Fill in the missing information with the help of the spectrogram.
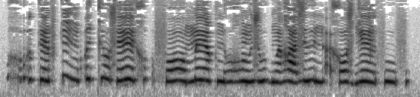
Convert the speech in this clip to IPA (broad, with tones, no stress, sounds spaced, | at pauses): h o̰˥˨ l k ɛ̃˧˩˧ f k ĩ˥˨ ŋ ɔ̰˩˧˩ ɪ̯ kʲ ɔ̤˥˨ s ɛ̃ː˩˧˩ x o̰˥˨ f ɔː˩˧˩ m ɛ̃ː˥˨ q n o̤˩˧˩ ʁ ũ˧˩˧ z u˩˧˩ ɡʷ ɛ̃˧˩˧ ʁ a˧˩˧ z ɨ˩˧˩ n a̰˧˩˧ x ɔ˩˧˩ z ɡʲ ɛ̃ː˥˨ l f u˥˨ f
